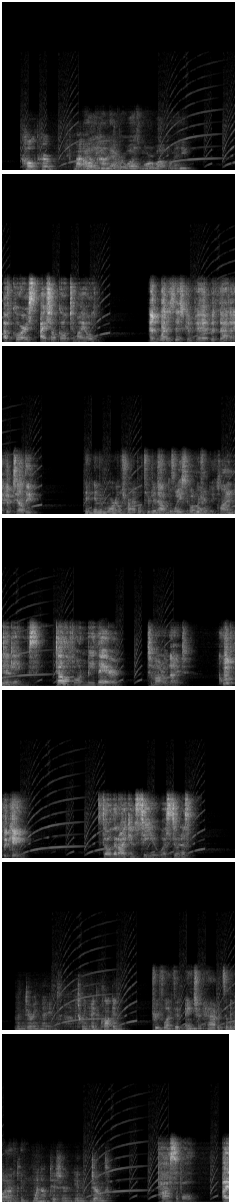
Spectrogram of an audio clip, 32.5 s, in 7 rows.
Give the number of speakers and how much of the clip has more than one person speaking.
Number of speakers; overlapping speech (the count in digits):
6, about 10%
